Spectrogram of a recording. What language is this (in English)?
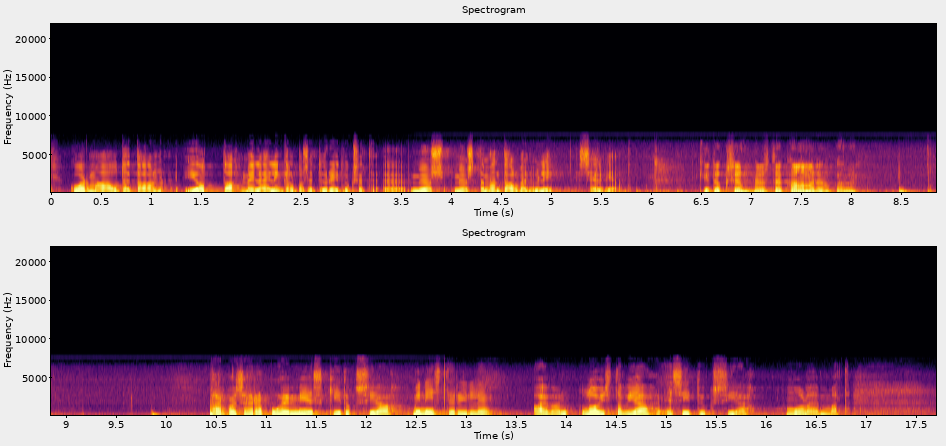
Finnish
